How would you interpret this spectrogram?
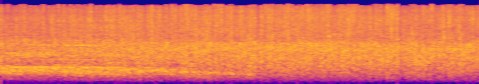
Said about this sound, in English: Now time to introduce you to the four marvellous and talented folk who will be playing along this week. They are Giles Brandreth, Lucy Porter, Rhys James and Ria Lena. Please whoop and cheer and go crackers for the lot of them.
